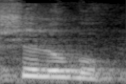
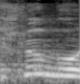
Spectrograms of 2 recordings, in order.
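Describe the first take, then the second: First: A short vowel separates the first two consonants. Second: The first two consonants run together without a vowel. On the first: This is the grammatically correct pronunciation. The speaker calls it right. "il va pas vous dire Shelomo" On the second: This is the everyday street pronunciation. The speaker calls it wrong. "il vous dira Shlomo"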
